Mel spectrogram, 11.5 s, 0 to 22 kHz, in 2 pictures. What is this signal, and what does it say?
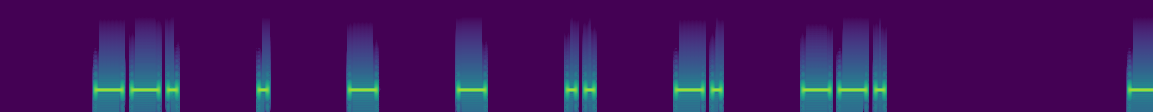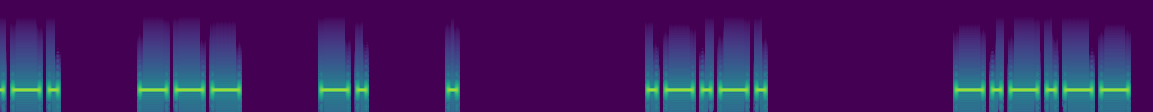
Morse code, heard as a keyed tone, about 26 wpm, spaced as for 15 wpm, 800 Hz. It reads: GETTING GONE <AR> !
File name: Short Runs / Short Runs-mp3s / Gotten @25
